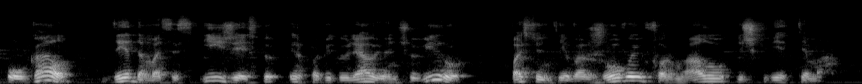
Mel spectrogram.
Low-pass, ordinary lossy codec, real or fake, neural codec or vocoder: 14.4 kHz; MP3, 96 kbps; fake; codec, 44.1 kHz, 7.8 kbps, DAC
